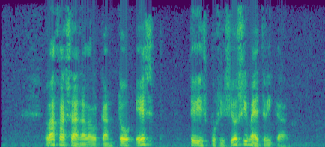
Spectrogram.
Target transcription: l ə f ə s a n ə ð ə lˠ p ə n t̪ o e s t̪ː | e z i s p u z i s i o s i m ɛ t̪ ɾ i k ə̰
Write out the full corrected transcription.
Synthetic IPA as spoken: l ə f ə s a n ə ð ə lˠ k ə n t̪ o e s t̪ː | e ð i s p u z i s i o s i m ɛ t̪ ɾ i k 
